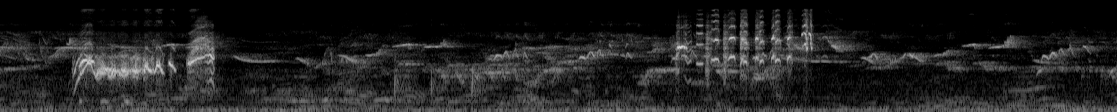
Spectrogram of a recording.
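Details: Oriental magpie-robin male, song meant to trigger other magpie-robins: a loud, slurred harsh phrase early on, scattered softer notes, then a rapid rattling burst of high repeated chips, with faint background warbles throughout.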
